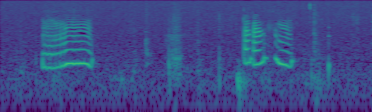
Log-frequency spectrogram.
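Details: Indoor pet cat reacting to a bird: a single short chirping meow, a pause, then a quick pair of clipped, rising chirps.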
